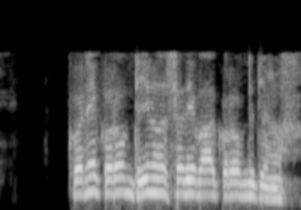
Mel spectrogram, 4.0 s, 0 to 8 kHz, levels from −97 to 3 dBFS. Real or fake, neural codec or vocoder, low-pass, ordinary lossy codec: real; none; 7.2 kHz; AAC, 16 kbps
